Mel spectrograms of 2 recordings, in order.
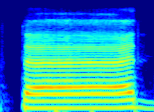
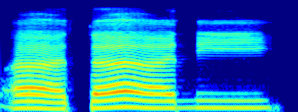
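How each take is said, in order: First: The word ends on the n sound. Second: The word ends with a final i vowel. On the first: "Hazafiyah maknanya atan" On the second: "Isbat ya tu maksudnya masukkan ya tu"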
